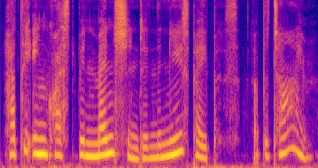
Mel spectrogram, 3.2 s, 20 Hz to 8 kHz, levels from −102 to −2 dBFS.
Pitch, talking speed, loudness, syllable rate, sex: 250 Hz, 205 wpm, -15 LUFS, 5.6 syllables/s, female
